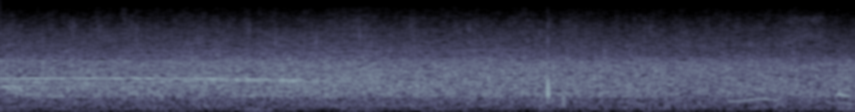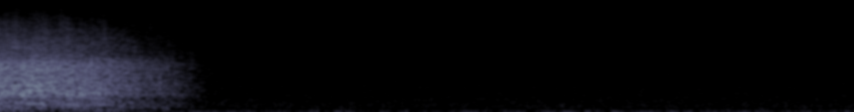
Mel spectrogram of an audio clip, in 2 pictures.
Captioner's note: cheering and applause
